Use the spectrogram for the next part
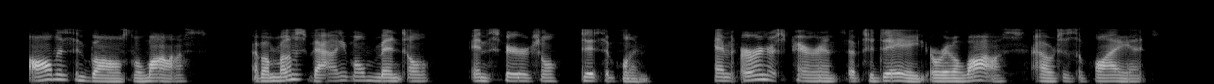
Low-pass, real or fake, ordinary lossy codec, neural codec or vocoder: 5.4 kHz; fake; Opus, 64 kbps; autoencoder, 44.1 kHz, a latent of 192 numbers a frame, MeloTTS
